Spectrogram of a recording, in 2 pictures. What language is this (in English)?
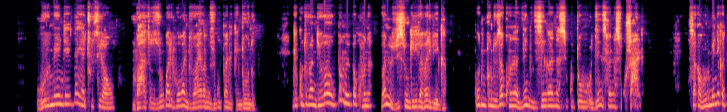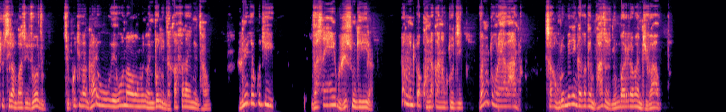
Ndau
